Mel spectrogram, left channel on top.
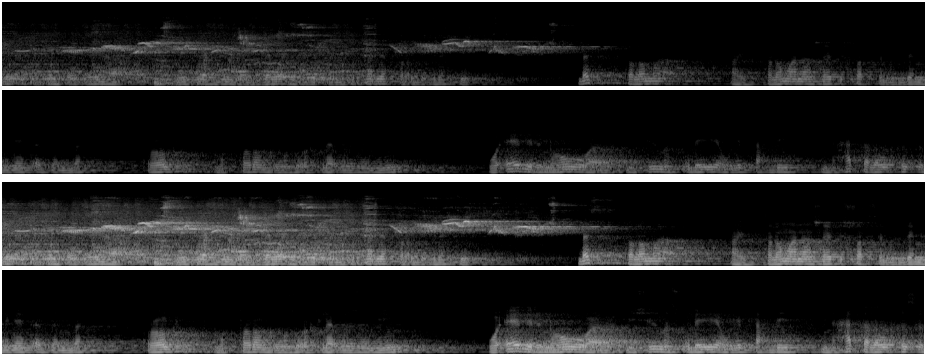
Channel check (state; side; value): quieter; left; 12.4 dB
